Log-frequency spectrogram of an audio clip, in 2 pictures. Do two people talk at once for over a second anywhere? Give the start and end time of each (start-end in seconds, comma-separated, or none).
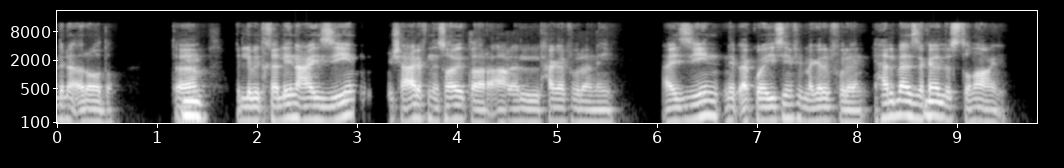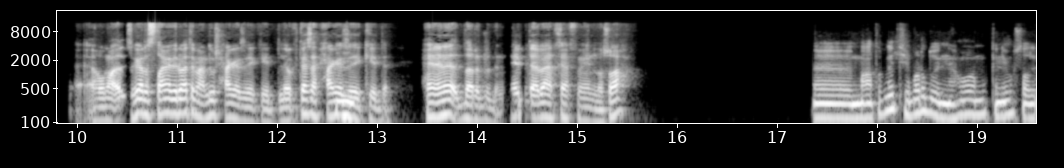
none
